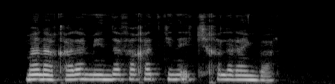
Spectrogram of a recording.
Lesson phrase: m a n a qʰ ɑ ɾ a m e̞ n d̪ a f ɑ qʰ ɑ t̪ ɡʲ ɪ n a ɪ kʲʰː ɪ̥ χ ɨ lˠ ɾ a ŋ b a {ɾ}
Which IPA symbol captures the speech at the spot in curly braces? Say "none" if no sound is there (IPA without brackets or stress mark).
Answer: ɾ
